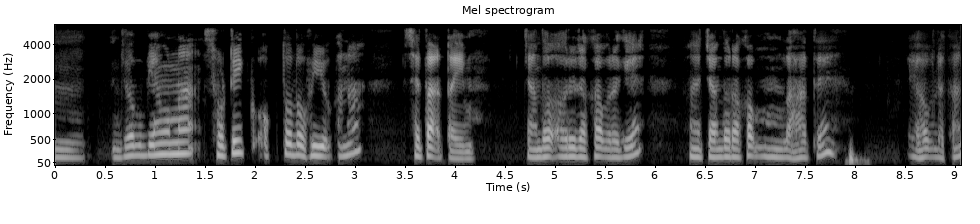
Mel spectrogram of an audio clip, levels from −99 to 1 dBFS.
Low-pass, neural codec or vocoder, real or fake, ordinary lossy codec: 5.4 kHz; none; real; none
